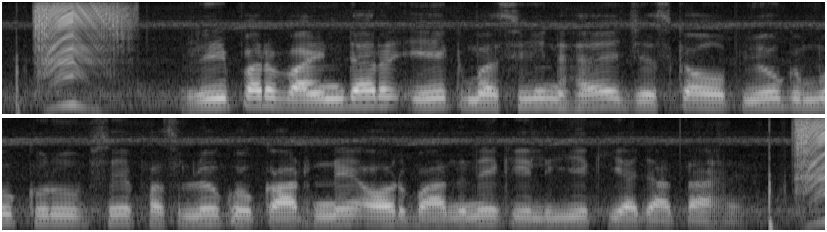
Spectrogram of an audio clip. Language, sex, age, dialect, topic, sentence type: Hindi, male, 31-35, Kanauji Braj Bhasha, agriculture, statement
